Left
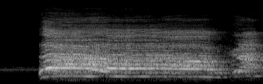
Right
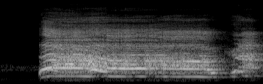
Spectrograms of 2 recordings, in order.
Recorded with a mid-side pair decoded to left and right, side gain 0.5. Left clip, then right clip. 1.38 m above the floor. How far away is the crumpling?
I don't hear crumpling.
